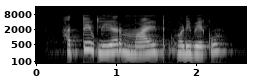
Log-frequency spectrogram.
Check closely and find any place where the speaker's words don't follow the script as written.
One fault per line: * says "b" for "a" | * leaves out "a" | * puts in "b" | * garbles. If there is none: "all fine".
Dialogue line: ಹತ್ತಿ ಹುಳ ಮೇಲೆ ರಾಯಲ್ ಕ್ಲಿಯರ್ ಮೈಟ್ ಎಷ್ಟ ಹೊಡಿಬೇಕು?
* leaves out "ಹುಳ ಮೇಲೆ ರಾಯಲ್"
* leaves out "ಎಷ್ಟ"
